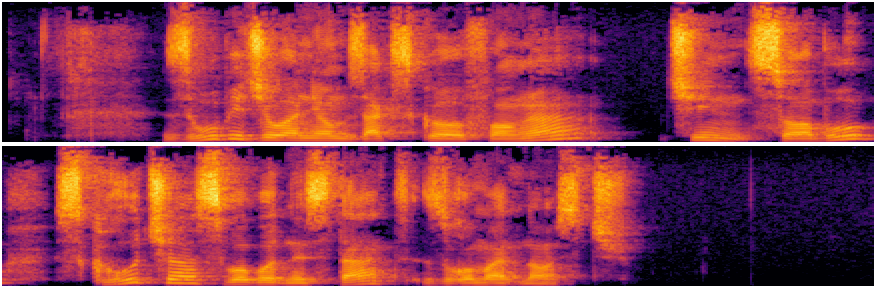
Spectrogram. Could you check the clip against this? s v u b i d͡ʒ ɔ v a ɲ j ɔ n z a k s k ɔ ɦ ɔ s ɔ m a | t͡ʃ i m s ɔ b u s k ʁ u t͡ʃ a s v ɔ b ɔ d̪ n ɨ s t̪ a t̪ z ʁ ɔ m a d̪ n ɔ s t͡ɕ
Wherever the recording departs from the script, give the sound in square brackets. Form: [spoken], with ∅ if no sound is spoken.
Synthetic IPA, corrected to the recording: [z] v u b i d͡ʒ ɔ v a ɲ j ɔ [m] z a k s k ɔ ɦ ɔ [f] ɔ [ŋ] a | t͡ʃ i [n] s ɔ b u s k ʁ u t͡ʃ a s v ɔ b ɔ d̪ n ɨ s t̪ a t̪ z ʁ ɔ m a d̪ n ɔ s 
